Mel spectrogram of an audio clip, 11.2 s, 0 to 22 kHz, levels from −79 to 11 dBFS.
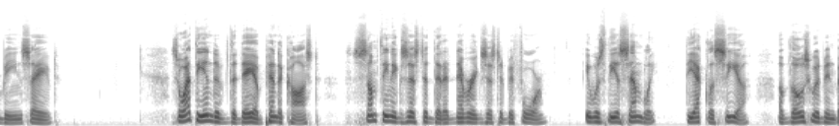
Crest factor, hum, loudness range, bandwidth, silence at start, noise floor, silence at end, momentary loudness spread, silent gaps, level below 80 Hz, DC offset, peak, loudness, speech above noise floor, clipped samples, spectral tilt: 20 dB; none; 3 LU; 11.5 kHz; 0 s; -69 dBFS; 0 s; 12 LU; none; -60 dBFS; under 0.1%; -2 dBFS; -22 LUFS; 47 dB; under 0.1%; -5 dB/octave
